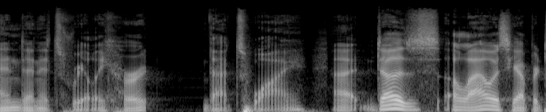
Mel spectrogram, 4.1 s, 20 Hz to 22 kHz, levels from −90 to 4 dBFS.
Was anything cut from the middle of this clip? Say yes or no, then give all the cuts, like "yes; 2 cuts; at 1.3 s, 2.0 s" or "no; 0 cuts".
yes; 1 cut; at 2.4 s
